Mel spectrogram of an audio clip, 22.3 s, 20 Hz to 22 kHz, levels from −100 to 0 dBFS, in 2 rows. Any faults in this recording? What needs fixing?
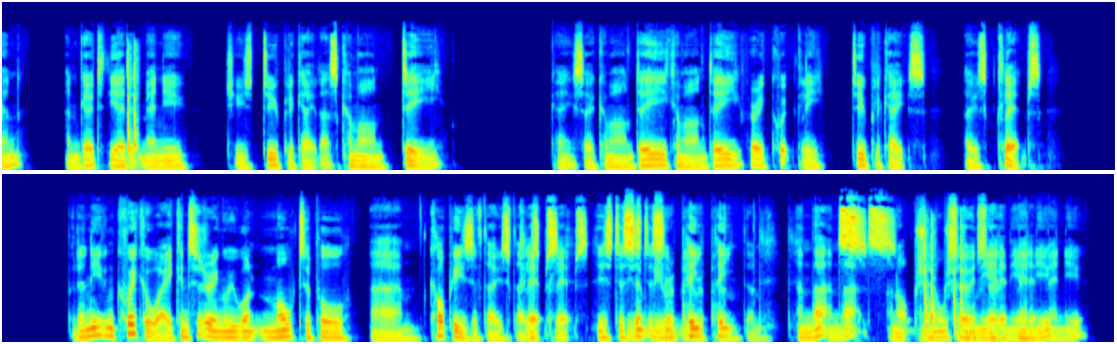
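At 16.17 s a doubled audio track kicks in abruptly and runs right to the end. A second full-band copy trails the original by around 300 ms, roughly 5 dB quieter, with no decay or room colour, so everything sounds stuttered rather than reverberant. The likely cause is the same signal being picked up again through a slower path, or an edit leaving two out-of-step copies stacked. Cut the late copy from 16.17 s onward. To prevent it, monitor only one route for each source and check for duplicate layers before bouncing.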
